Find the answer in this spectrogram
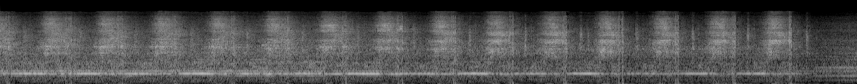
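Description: Capsule rectifier station of a Schaefer Technologies LF-10 semi-automatic capsule filler running while it loads empty capsules into a size 00 filling ring: a regular hissing pulse about twice a second over a steady hum.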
